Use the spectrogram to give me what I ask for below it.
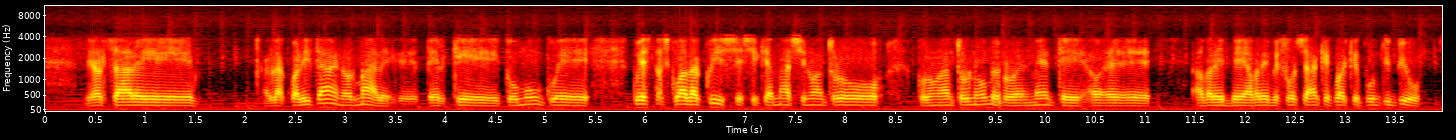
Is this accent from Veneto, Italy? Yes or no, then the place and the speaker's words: no; Ancona, Marche, Italy; io da Anconetano in quel momento sicuramente avrei accettato qualsiasi situazione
